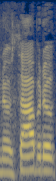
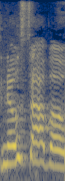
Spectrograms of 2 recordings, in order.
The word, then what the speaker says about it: no sabo: Like I'm a no sabado kid. You know, I've always been trying to find my identity in this. It's no Sabo. It's no no Sabo. I always say it wrong.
